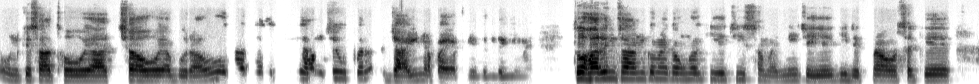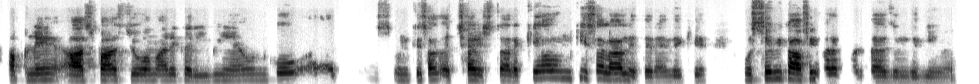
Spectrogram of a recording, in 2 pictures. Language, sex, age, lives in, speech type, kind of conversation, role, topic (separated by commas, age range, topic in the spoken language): Hindi, male, 55-59, India, conversation, podcast, guest, सीखते समय असफलता को आप कैसे संभालते हैं?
